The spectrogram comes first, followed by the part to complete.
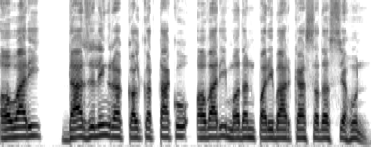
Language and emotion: Nepali, neutral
